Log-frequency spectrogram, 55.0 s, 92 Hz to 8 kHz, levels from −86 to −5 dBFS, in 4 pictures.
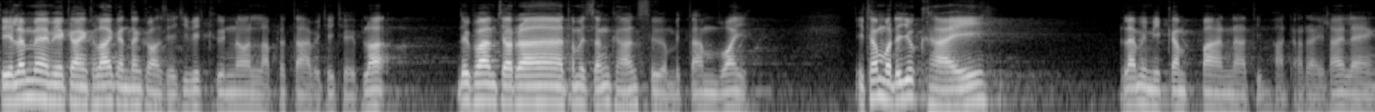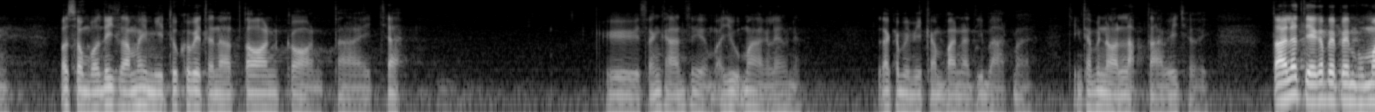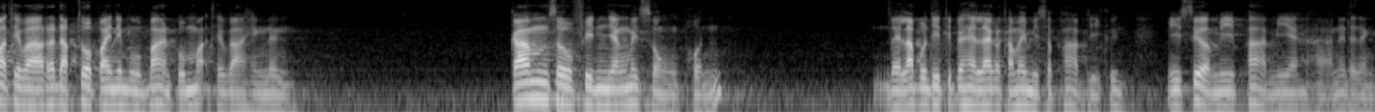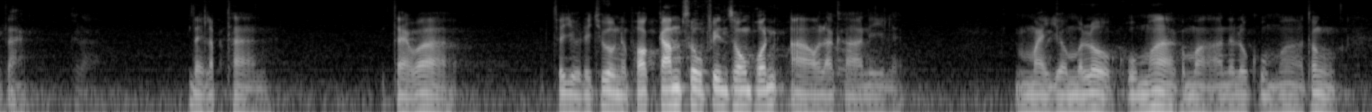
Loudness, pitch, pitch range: -27 LUFS, 105 Hz, 90-120 Hz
